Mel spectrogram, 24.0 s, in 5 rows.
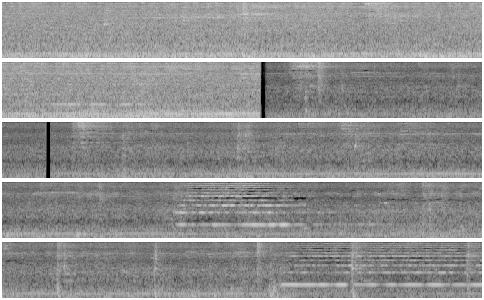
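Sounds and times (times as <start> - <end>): train wheels rumbling on rails: 0.0 - 24.0
train horn: 5.2 - 6.5, 16.0 - 18.3, 21.9 - 24.0.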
